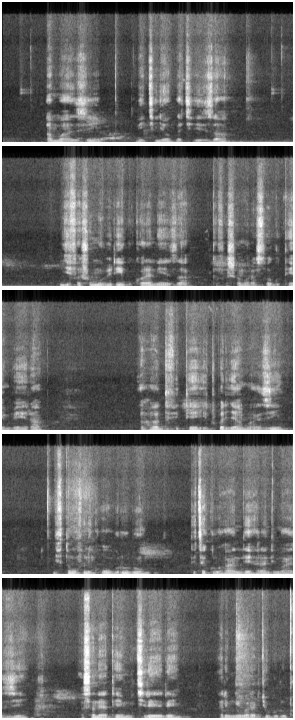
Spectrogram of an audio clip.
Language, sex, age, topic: Kinyarwanda, male, 25-35, health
